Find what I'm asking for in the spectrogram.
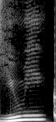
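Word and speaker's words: Yuumi: And did I say that right? It's Yumi? – I think so. I heard someone say yummy the other day, and it freaked me out.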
